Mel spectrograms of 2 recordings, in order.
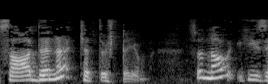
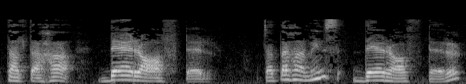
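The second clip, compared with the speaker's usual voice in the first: ordinary talk, nothing marked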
